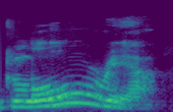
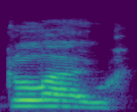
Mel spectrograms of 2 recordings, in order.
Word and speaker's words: Gloria: She said, now, she don't like to be called Glow. Okay, so she wasn't known as Glow. She says, my name is Gloria. And that's exactly how she's pronouncing it. Okay, so I'm waiting to see. That's why I keep repeating myself. She's, my name is Gloria, not Glow.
